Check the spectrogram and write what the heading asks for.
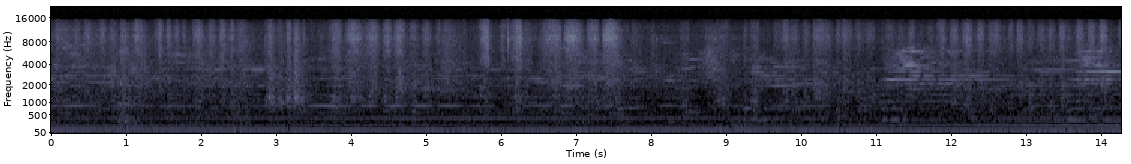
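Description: Soft pastel rubbed and stroked across drawing paper in short, faint scratchy strokes, over a steady low hum.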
